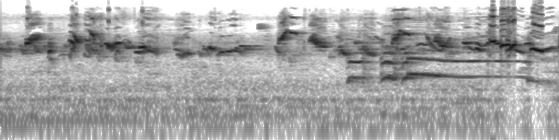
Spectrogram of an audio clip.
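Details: Greater green leafbird delivering jamtrok tembakan song, sewing-machine style: tumbling burry whistles and chatters, then long steady lower whistles overlaid with sharp high notes near the end.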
